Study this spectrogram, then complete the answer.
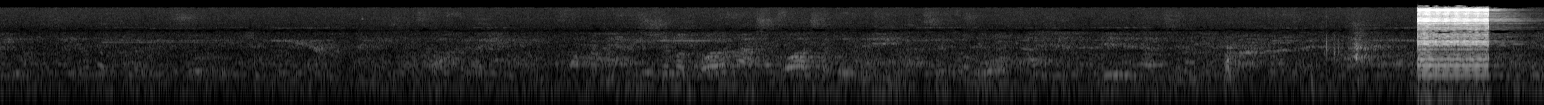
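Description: Many people murmur softly in a large hall.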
